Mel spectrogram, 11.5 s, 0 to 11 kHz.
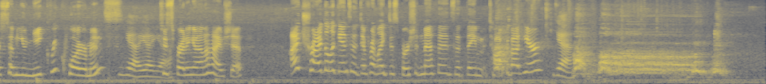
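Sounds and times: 
speech: 0:00.0 - 0:03.8, 0:04.4 - 0:09.6
dog barking: 0:07.4 - 0:07.8, 0:08.6 - 0:11.1.

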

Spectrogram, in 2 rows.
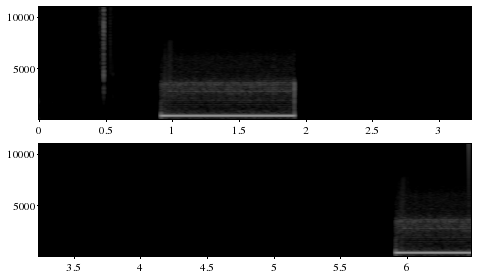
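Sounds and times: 
electronic telephone tone after dialing a mobile number: 0:01.0 - 0:02.0, 0:06.0 - 0:06.4.

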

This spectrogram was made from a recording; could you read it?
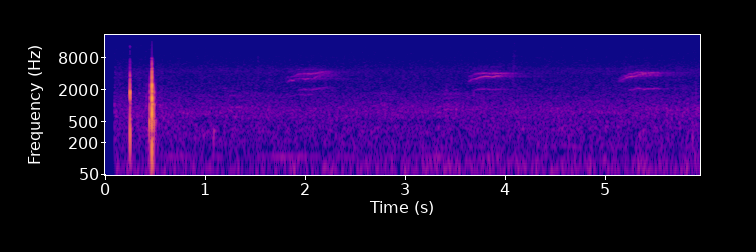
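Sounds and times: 
Eastern towhee calls: 0:01.2 - 0:05.9.

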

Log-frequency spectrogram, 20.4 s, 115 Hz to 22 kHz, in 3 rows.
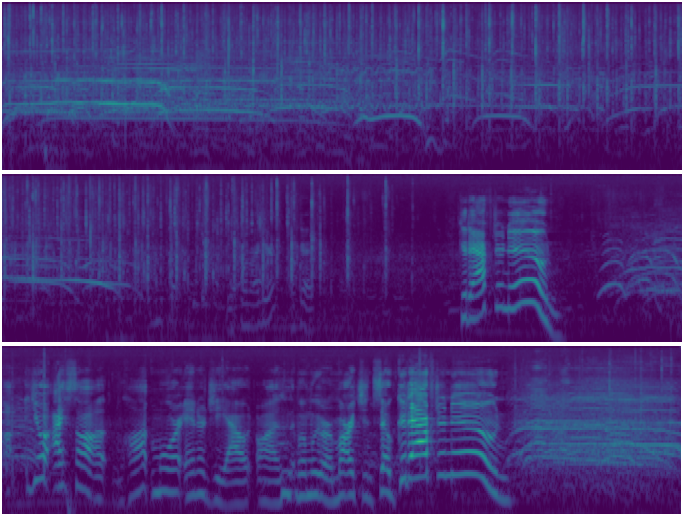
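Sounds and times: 
people whooping and cheering for elected officials being introduced: 0:00.0 - 0:08.4, 0:12.8 - 0:13.9, 0:18.7 - 0:20.3
large crowd clapping at a climate rally: 0:00.0 - 0:10.9
speech: 0:11.4 - 0:12.5, 0:13.8 - 0:19.0.

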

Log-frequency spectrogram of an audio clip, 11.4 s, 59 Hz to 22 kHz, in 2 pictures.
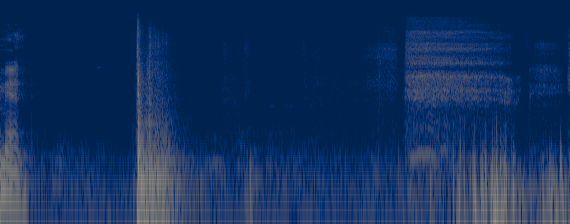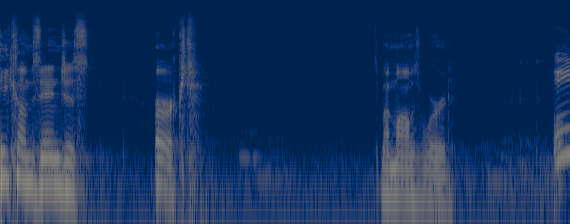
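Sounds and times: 
speech: 0:00.0 - 0:00.4, 0:05.7 - 0:07.7, 0:09.4 - 0:10.3, 0:11.2 - 0:11.4
door shutting with a firm thud: 0:01.4 - 0:01.9
breathy rushing noise: 0:02.2 - 0:05.7.

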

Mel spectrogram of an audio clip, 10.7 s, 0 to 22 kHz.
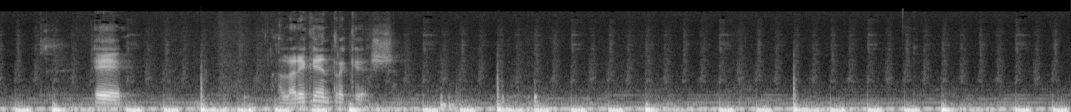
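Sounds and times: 
low droning hum: 0:00.0 - 0:10.7
steady repetitive shamanic drumming as meditation background music: 0:00.6 - 0:08.5
speech: 0:01.0 - 0:01.4, 0:02.8 - 0:04.0.

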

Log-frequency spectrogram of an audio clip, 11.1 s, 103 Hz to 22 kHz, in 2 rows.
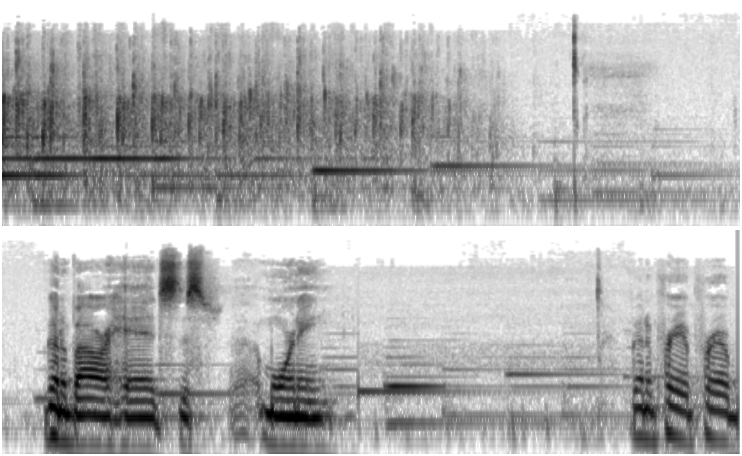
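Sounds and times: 
audience clapping: 0:00.0 - 0:04.0
speech: 0:05.9 - 0:08.1, 0:10.3 - 0:11.0.

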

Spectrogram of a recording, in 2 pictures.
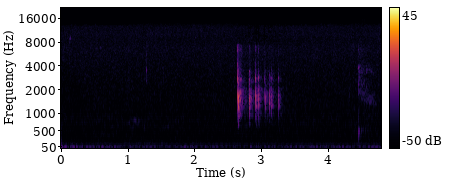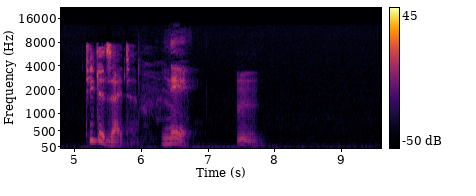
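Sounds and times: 
low steady hum: 0:00.0 - 0:09.5
dice tumbling and settling on a hard surface: 0:02.6 - 0:03.4
speech: 0:05.2 - 0:06.8, 0:07.4 - 0:07.9.

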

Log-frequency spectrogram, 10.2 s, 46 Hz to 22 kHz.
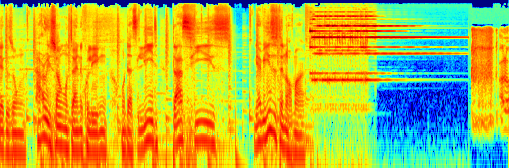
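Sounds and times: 
speech: 0:00.0 - 0:06.3, 0:10.0 - 0:10.1
telephone bell ringing with a metallic clatter: 0:06.2 - 0:09.4.

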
